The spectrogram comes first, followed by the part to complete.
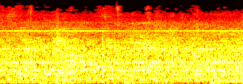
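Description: Arrow mine train roller coaster running along its steel track, a steady rolling noise of the train.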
